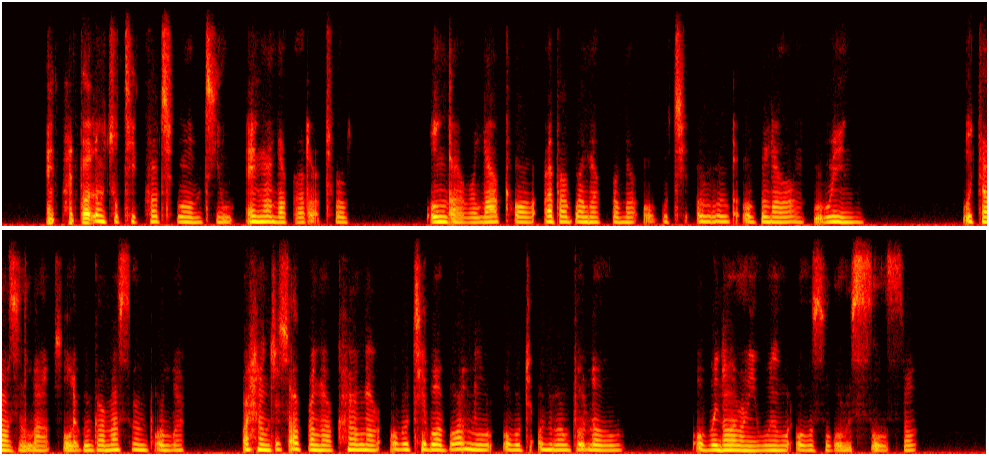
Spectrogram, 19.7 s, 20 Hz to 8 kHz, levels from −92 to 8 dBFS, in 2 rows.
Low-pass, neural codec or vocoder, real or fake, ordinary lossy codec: 7.2 kHz; autoencoder, 22.05 kHz, a latent of 192 numbers a frame, VITS, trained on many speakers; fake; Opus, 32 kbps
